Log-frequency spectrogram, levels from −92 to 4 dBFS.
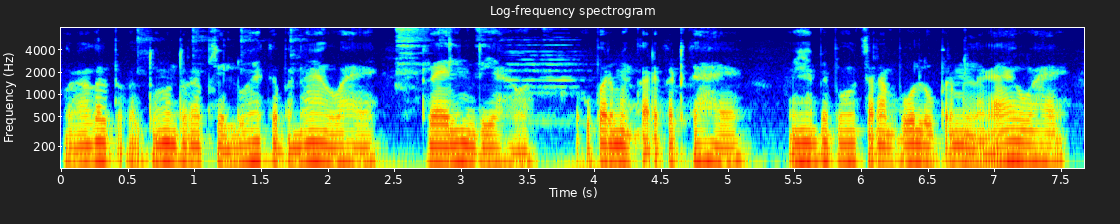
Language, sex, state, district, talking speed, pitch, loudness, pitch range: Hindi, male, Jharkhand, Palamu, 210 wpm, 100 Hz, -19 LUFS, 95-110 Hz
